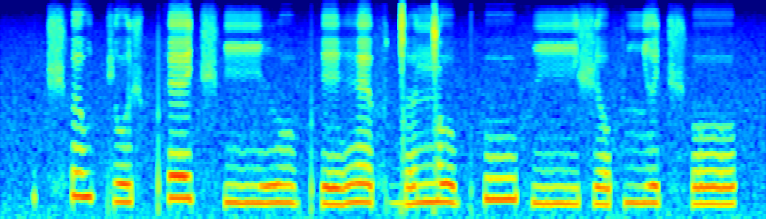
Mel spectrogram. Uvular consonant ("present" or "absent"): absent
